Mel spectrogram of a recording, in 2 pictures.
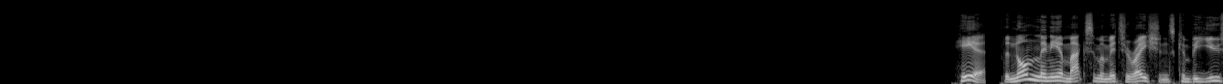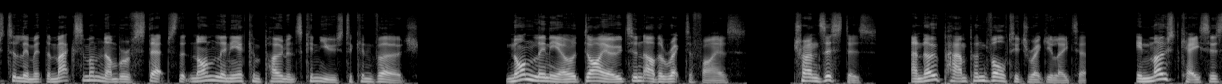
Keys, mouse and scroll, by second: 2.1 click, 5.3 click, 17.5 click, 19.5 click, 20.6-22.2 drag, 22.5 click.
